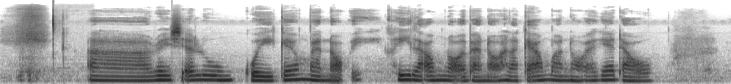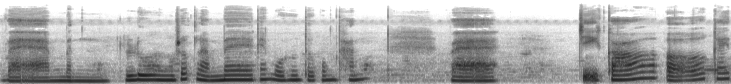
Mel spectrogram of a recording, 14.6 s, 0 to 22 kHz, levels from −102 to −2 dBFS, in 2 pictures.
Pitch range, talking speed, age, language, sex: 185-225 Hz, 160 wpm, 20-39, Vietnamese, female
